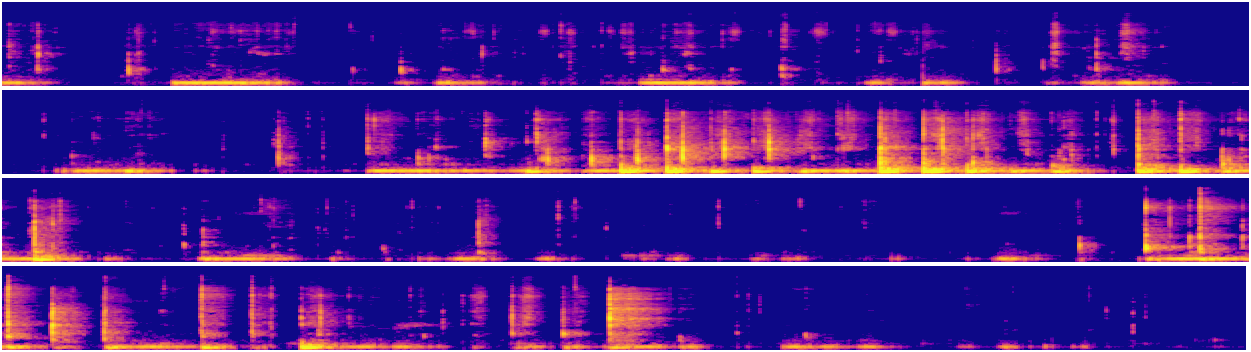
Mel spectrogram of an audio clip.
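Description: Wooden spoon stirring and scraping a thick paste of ground sidr leaves in a ceramic plate: wet squishing with clicks of the spoon against the plate, in uneven strokes. There are two louder spells of fast mixing, one in the middle and one about three quarters of the way through.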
